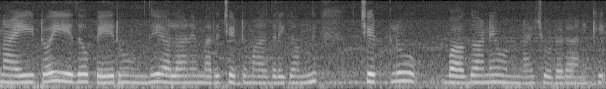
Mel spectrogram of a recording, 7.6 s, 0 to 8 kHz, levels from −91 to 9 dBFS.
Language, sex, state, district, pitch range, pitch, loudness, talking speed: Telugu, female, Andhra Pradesh, Sri Satya Sai, 225-245 Hz, 230 Hz, -17 LUFS, 105 wpm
